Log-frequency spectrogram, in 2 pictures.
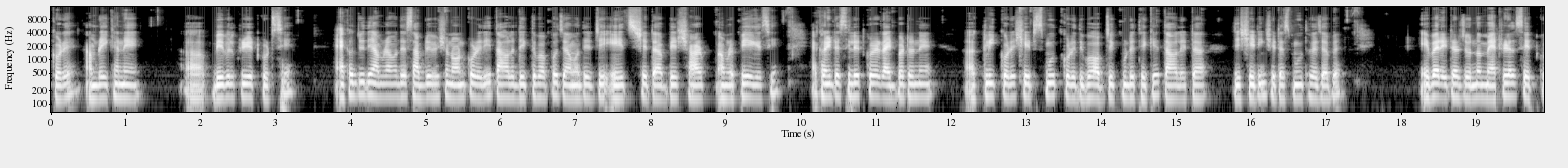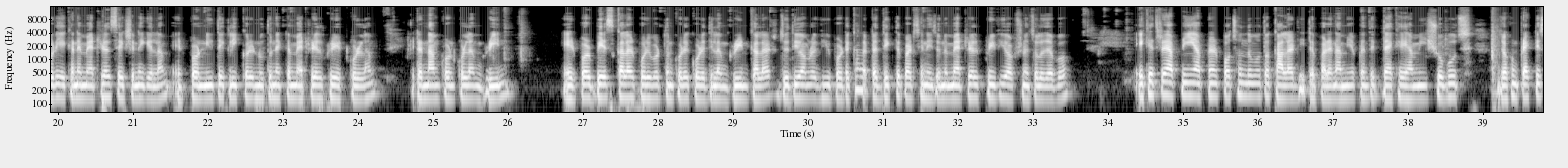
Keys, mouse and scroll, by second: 5.0 click, 5.7 scroll down 1, 6.0 Tab, 6.4-10.8 middle drag, 10.8-13.3 right drag, 13.3-14.7 middle drag, 14.7-15.1 scroll down 5, 15.1-16.3 middle drag, 16.3-16.9 scroll up 4, 16.9-17.4 middle drag, 17.4 scroll up 2, 21.7-25.7 drag, 25.7 e, 27.9 click, 31.3 click, 32.3-32.7 scroll up 1, 32.7-39.8 middle drag.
